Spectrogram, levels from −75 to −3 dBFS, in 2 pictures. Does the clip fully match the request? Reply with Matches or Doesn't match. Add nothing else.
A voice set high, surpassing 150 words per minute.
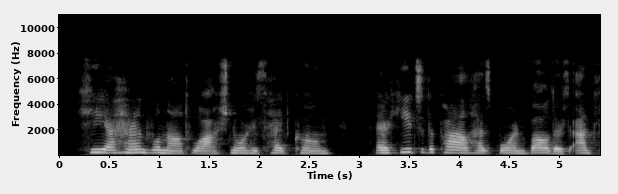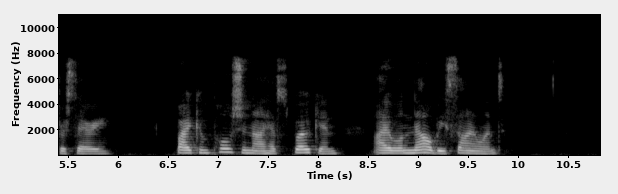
Matches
